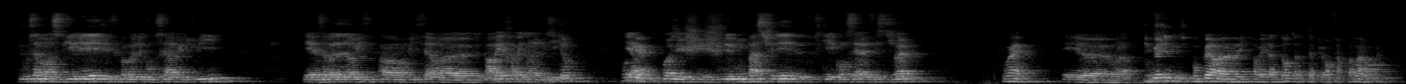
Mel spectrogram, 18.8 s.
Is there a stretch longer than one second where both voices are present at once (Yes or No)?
No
